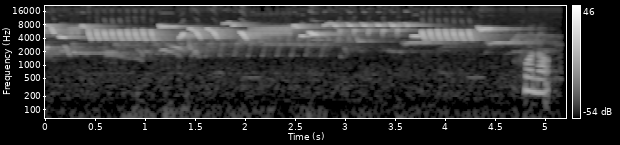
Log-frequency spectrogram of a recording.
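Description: A Eurasian wren pours out a loud, rapid song of high trills and sharp notes in one long phrase, ending in a brief lower rattle.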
